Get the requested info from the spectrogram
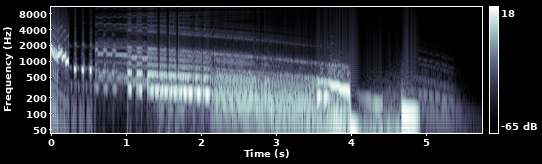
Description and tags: Syserr2-computer totally disagrees
System or Application Message or Notification
screeching, power, fun, dump, fail, absturz, fault, freeze, bluescreen, screech, halt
